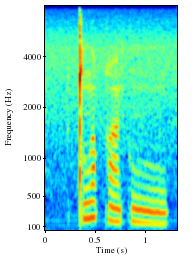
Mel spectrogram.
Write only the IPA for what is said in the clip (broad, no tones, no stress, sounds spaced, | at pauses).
ǃ ũ q ã k ũː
